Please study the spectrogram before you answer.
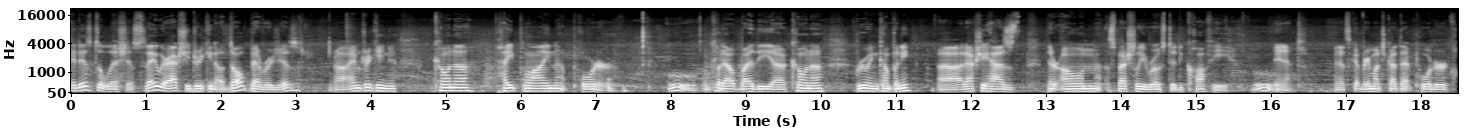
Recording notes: This episode was recorded at The Barrel House Restaurant in Newton, NJ. This episode was recorded at The Barrel House Restaurant in Newton, NJ.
